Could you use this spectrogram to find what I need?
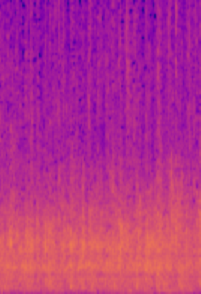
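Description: Audience applause for the governor: a dense, steady wash of clapping hands that holds at an even level throughout, with no voices standing out.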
